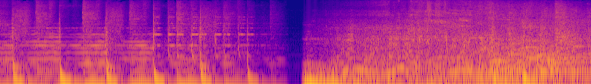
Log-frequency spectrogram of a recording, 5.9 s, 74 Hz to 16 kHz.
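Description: Loud engines of rally cars in the Copa 1600 de Rally, a series of events in the archipelago, roar and rev, with sharp throttle bursts and gear changes, a brief cut of silence, then more sustained engine noise with tires squealing.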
